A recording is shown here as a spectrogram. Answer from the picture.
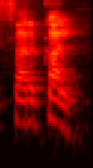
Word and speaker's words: circle: ई आए तब क्या होता है, श का उच्चारण होता है, श, है ना। यानी कि CIRCLE, सर्कल, ठीक है, सर्कल है।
